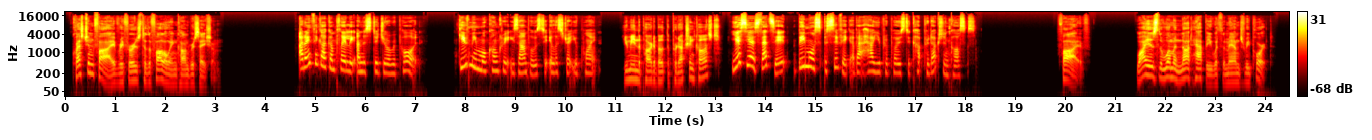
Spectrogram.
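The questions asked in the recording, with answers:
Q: Why is the woman not happy with the man's report?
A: It lacks concrete examples; it isn't specific enough about how to cut production costs.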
